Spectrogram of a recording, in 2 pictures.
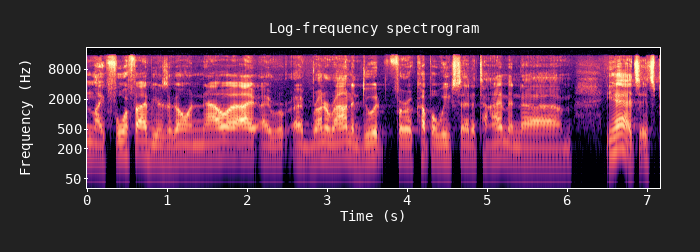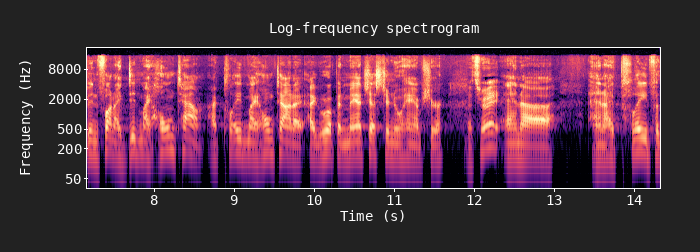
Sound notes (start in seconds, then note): none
